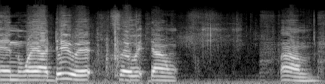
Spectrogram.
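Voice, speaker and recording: A woman is heard with noticeable background noise. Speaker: crafter. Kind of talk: live stream tutorial. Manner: halting; soft-spoken.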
